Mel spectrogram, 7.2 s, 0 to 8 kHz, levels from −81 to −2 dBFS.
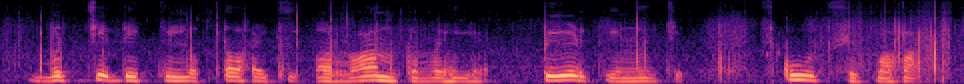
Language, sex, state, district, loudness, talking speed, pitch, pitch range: Hindi, male, Uttar Pradesh, Muzaffarnagar, -22 LUFS, 130 wpm, 125 Hz, 115-145 Hz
